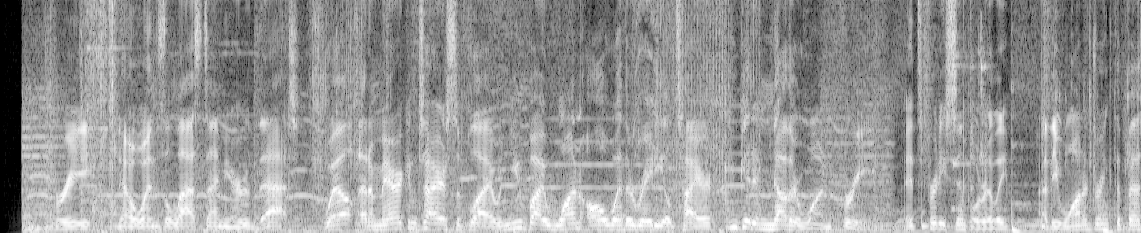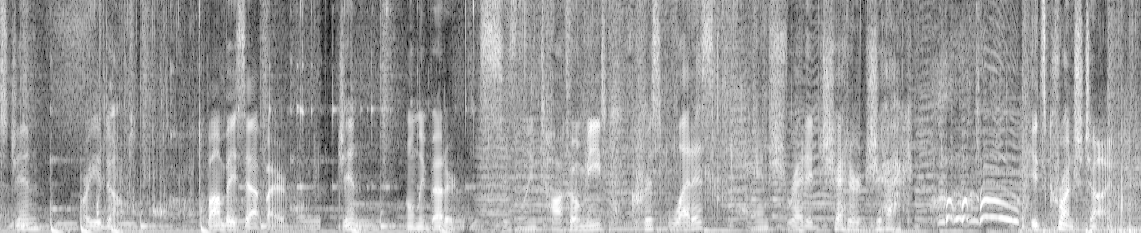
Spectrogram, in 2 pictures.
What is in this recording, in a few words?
Commercial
